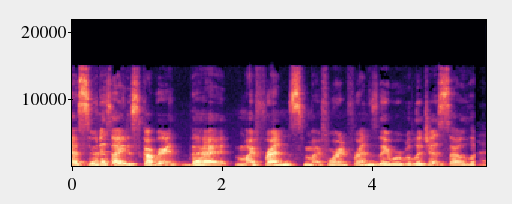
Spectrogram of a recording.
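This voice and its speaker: Noticeable background noise sits behind a woman speaking at a moderate pace. Her medium-pitched voice has lively intonation. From Northern Europe. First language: not English; language of a former Soviet country. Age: 20s. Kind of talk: personal testimony. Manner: casual, hesitant with many fillers.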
